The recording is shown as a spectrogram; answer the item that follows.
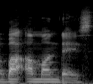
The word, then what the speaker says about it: Bahamondes: Oh, yeah, it's Christos Giagos versus Ignacio Bahamondes. The H is silent. Bahamondes. It's Bahamondes, Okay. not Bahamondes. It's Bahamondes.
